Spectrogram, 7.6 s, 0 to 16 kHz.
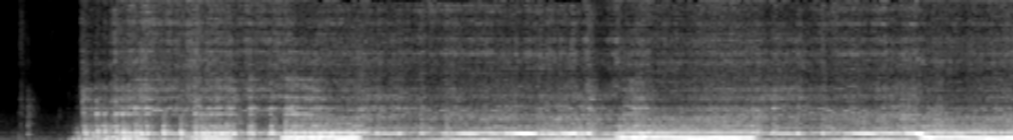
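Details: Yamaha PW50 two-stroke, revived after years sitting, started with the speed-limiter wire disconnected as a free mod for more top speed; fires up and blips repeatedly, pitch rising cleanly and falling back, revving freely and healthy.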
